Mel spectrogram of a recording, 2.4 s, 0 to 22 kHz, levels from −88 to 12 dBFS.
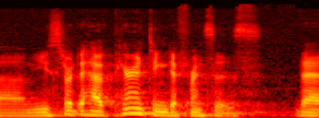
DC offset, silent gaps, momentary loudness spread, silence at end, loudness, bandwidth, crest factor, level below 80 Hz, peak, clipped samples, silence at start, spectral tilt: under 0.1%; none; 11 LU; 0 s; -23 LUFS; 19 kHz; 22 dB; -56 dBFS; 0 dBFS; under 0.1%; 0 s; -5.5 dB/octave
